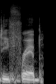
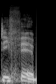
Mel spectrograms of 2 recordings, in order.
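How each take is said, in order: First: It is said with an r after f. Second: It is said without an r after f. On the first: The speaker calls it wrong. "Definitely not frib" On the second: The speaker calls it right. "Defib. ... definitely defib"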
